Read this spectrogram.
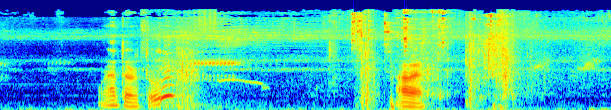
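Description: A horse whinnies close by.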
